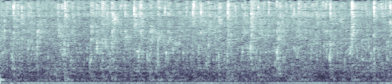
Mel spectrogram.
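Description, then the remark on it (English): Water pours steadily from a bath faucet, a continuous splashing rush with no breaks, heard alone, with a faint low hum beneath it. “I reach over and turn off the faucet.”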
